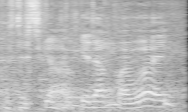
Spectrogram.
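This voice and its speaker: High-pitched man calling football play-by-play. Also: brisk, vocal fry, a loud crowd, low-quality recording. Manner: narrates scoreboard and clock in short bursts. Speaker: play-by-play announcer. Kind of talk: live amateur sports play-by-play commentary. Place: outdoors at a football stadium.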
